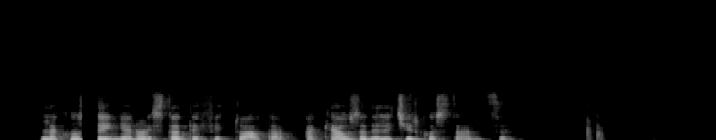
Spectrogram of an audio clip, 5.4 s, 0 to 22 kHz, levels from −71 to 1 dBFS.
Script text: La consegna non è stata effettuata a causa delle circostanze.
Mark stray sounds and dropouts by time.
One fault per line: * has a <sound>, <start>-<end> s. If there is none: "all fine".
* has a dropout, 0.6-0.7 s
* has a chirp, 4.4-4.6 s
